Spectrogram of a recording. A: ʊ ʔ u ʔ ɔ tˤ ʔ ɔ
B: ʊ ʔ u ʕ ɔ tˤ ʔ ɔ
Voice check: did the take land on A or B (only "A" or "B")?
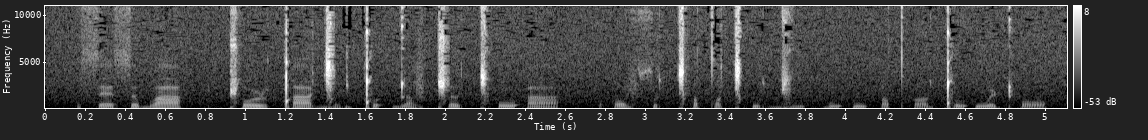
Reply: A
